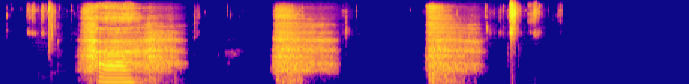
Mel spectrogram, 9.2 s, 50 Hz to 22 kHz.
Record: {"exhalation_length": "9.2 s", "exhalation_amplitude": 32768, "exhalation_signal_mean_std_ratio": 0.38, "survey_phase": "beta (2021-08-13 to 2022-03-07)", "age": "45-64", "gender": "Female", "wearing_mask": "No", "symptom_none": true, "smoker_status": "Never smoked", "respiratory_condition_asthma": false, "respiratory_condition_other": false, "recruitment_source": "REACT", "submission_delay": "2 days", "covid_test_result": "Negative", "covid_test_method": "RT-qPCR"}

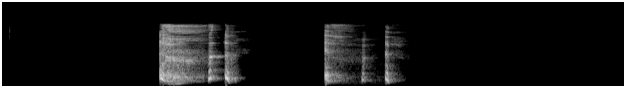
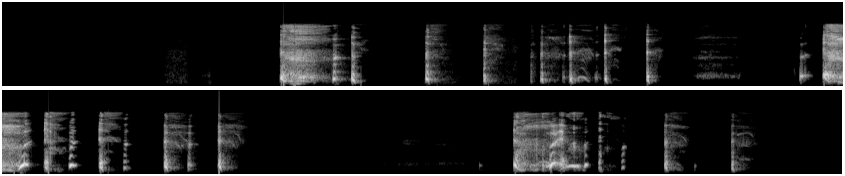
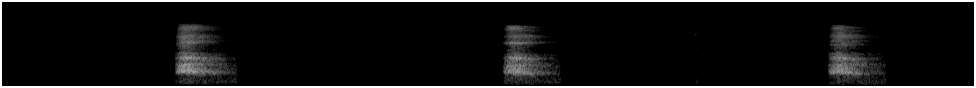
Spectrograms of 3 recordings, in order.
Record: {"cough_length": "6.2 s", "cough_amplitude": 32549, "cough_signal_mean_std_ratio": 0.26, "three_cough_length": "16.8 s", "three_cough_amplitude": 32558, "three_cough_signal_mean_std_ratio": 0.29, "exhalation_length": "9.7 s", "exhalation_amplitude": 6625, "exhalation_signal_mean_std_ratio": 0.26, "survey_phase": "beta (2021-08-13 to 2022-03-07)", "age": "45-64", "gender": "Female", "wearing_mask": "No", "symptom_cough_any": true, "symptom_runny_or_blocked_nose": true, "symptom_shortness_of_breath": true, "symptom_sore_throat": true, "symptom_fatigue": true, "symptom_fever_high_temperature": true, "symptom_change_to_sense_of_smell_or_taste": true, "symptom_onset": "4 days", "smoker_status": "Never smoked", "respiratory_condition_asthma": false, "respiratory_condition_other": false, "recruitment_source": "Test and Trace", "submission_delay": "1 day", "covid_test_result": "Positive", "covid_test_method": "RT-qPCR", "covid_ct_value": 27.3, "covid_ct_gene": "ORF1ab gene", "covid_ct_mean": 27.8, "covid_viral_load": "790 copies/ml", "covid_viral_load_category": "Minimal viral load (< 10K copies/ml)"}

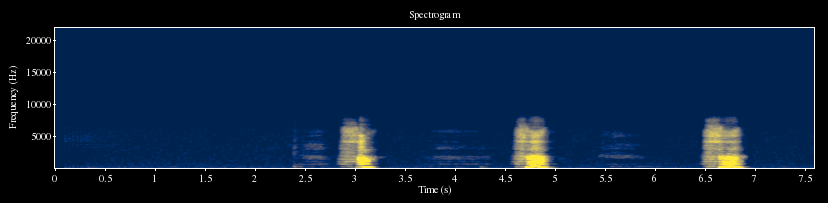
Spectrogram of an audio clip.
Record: {"exhalation_length": "7.6 s", "exhalation_amplitude": 23370, "exhalation_signal_mean_std_ratio": 0.21, "survey_phase": "beta (2021-08-13 to 2022-03-07)", "age": "65+", "gender": "Female", "wearing_mask": "No", "symptom_none": true, "smoker_status": "Ex-smoker", "respiratory_condition_asthma": false, "respiratory_condition_other": false, "recruitment_source": "REACT", "submission_delay": "1 day", "covid_test_result": "Negative", "covid_test_method": "RT-qPCR"}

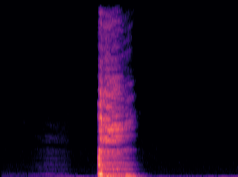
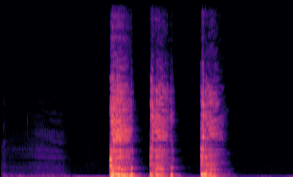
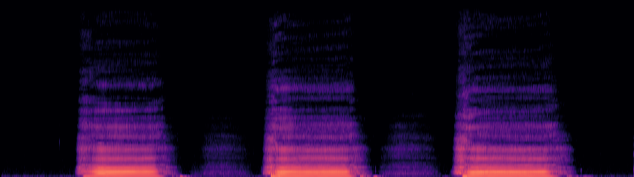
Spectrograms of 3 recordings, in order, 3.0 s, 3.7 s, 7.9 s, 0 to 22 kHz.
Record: {"cough_length": "3.0 s", "cough_amplitude": 17654, "cough_signal_mean_std_ratio": 0.26, "three_cough_length": "3.7 s", "three_cough_amplitude": 15319, "three_cough_signal_mean_std_ratio": 0.37, "exhalation_length": "7.9 s", "exhalation_amplitude": 5792, "exhalation_signal_mean_std_ratio": 0.58, "survey_phase": "beta (2021-08-13 to 2022-03-07)", "age": "18-44", "gender": "Male", "wearing_mask": "No", "symptom_new_continuous_cough": true, "symptom_runny_or_blocked_nose": true, "symptom_fatigue": true, "symptom_headache": true, "symptom_change_to_sense_of_smell_or_taste": true, "symptom_loss_of_taste": true, "symptom_onset": "9 days", "smoker_status": "Never smoked", "respiratory_condition_asthma": false, "respiratory_condition_other": false, "recruitment_source": "Test and Trace", "submission_delay": "2 days", "covid_test_result": "Positive", "covid_test_method": "RT-qPCR", "covid_ct_value": 22.2, "covid_ct_gene": "ORF1ab gene"}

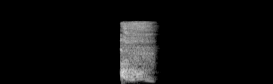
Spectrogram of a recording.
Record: {"cough_length": "2.7 s", "cough_amplitude": 29231, "cough_signal_mean_std_ratio": 0.27, "survey_phase": "alpha (2021-03-01 to 2021-08-12)", "age": "18-44", "gender": "Female", "wearing_mask": "No", "symptom_none": true, "smoker_status": "Never smoked", "respiratory_condition_asthma": false, "respiratory_condition_other": false, "recruitment_source": "REACT", "submission_delay": "2 days", "covid_test_result": "Negative", "covid_test_method": "RT-qPCR"}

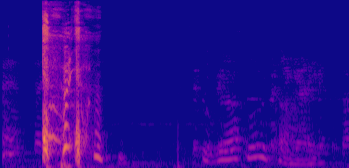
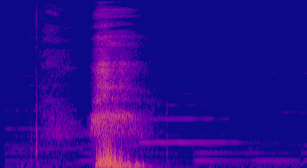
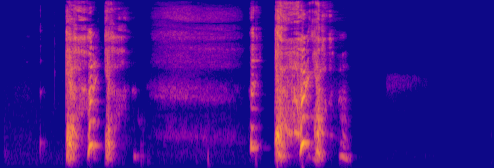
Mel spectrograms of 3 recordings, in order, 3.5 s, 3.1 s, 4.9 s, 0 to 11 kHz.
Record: {"cough_length": "3.5 s", "cough_amplitude": 15064, "cough_signal_mean_std_ratio": 0.24, "exhalation_length": "3.1 s", "exhalation_amplitude": 4361, "exhalation_signal_mean_std_ratio": 0.32, "three_cough_length": "4.9 s", "three_cough_amplitude": 32768, "three_cough_signal_mean_std_ratio": 0.31, "survey_phase": "beta (2021-08-13 to 2022-03-07)", "age": "45-64", "gender": "Female", "wearing_mask": "No", "symptom_none": true, "smoker_status": "Never smoked", "respiratory_condition_asthma": false, "respiratory_condition_other": false, "recruitment_source": "REACT", "submission_delay": "4 days", "covid_test_result": "Negative", "covid_test_method": "RT-qPCR"}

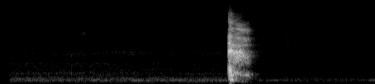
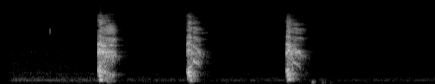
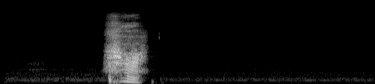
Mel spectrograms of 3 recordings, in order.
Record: {"cough_length": "3.8 s", "cough_amplitude": 32768, "cough_signal_mean_std_ratio": 0.18, "three_cough_length": "4.4 s", "three_cough_amplitude": 30497, "three_cough_signal_mean_std_ratio": 0.26, "exhalation_length": "3.8 s", "exhalation_amplitude": 31945, "exhalation_signal_mean_std_ratio": 0.24, "survey_phase": "beta (2021-08-13 to 2022-03-07)", "age": "18-44", "gender": "Male", "wearing_mask": "No", "symptom_sore_throat": true, "symptom_fatigue": true, "symptom_onset": "12 days", "smoker_status": "Never smoked", "respiratory_condition_asthma": false, "respiratory_condition_other": false, "recruitment_source": "REACT", "submission_delay": "1 day", "covid_test_result": "Negative", "covid_test_method": "RT-qPCR", "influenza_a_test_result": "Negative", "influenza_b_test_result": "Negative"}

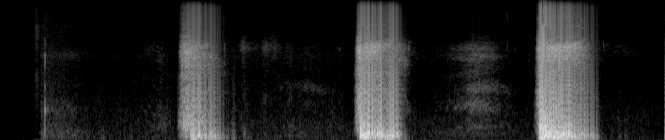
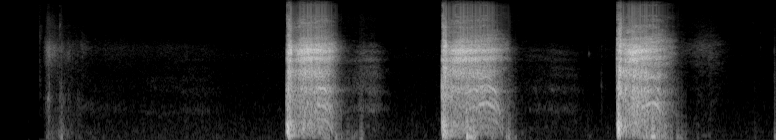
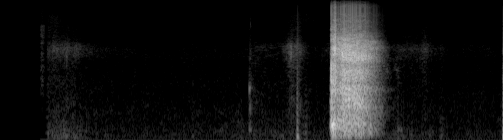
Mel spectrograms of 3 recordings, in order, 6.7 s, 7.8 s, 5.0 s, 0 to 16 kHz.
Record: {"exhalation_length": "6.7 s", "exhalation_amplitude": 32768, "exhalation_signal_mean_std_ratio": 0.3, "three_cough_length": "7.8 s", "three_cough_amplitude": 28505, "three_cough_signal_mean_std_ratio": 0.35, "cough_length": "5.0 s", "cough_amplitude": 27966, "cough_signal_mean_std_ratio": 0.22, "survey_phase": "alpha (2021-03-01 to 2021-08-12)", "age": "45-64", "gender": "Female", "wearing_mask": "No", "symptom_none": true, "smoker_status": "Never smoked", "respiratory_condition_asthma": false, "respiratory_condition_other": false, "recruitment_source": "REACT", "submission_delay": "1 day", "covid_test_result": "Negative", "covid_test_method": "RT-qPCR"}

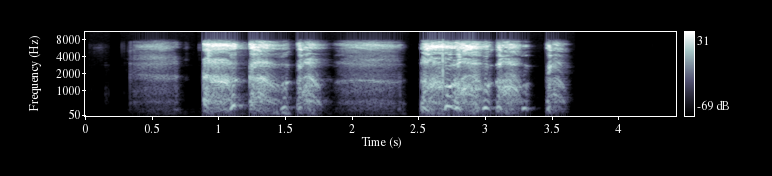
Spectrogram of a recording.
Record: {"cough_length": "4.4 s", "cough_amplitude": 18868, "cough_signal_mean_std_ratio": 0.52, "survey_phase": "beta (2021-08-13 to 2022-03-07)", "age": "18-44", "gender": "Female", "wearing_mask": "No", "symptom_cough_any": true, "symptom_runny_or_blocked_nose": true, "symptom_sore_throat": true, "symptom_change_to_sense_of_smell_or_taste": true, "symptom_onset": "4 days", "smoker_status": "Never smoked", "respiratory_condition_asthma": true, "respiratory_condition_other": false, "recruitment_source": "REACT", "submission_delay": "1 day", "covid_test_result": "Negative", "covid_test_method": "RT-qPCR", "influenza_a_test_result": "Negative", "influenza_b_test_result": "Negative"}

